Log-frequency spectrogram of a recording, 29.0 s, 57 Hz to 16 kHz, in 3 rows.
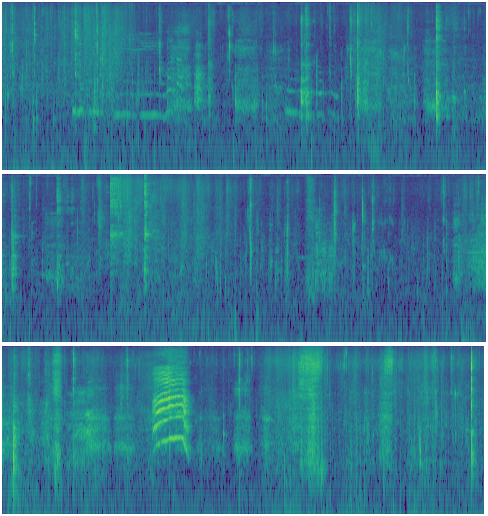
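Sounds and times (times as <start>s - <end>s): person chewing noodles: 0.0s - 29.0s.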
